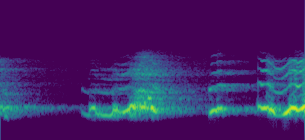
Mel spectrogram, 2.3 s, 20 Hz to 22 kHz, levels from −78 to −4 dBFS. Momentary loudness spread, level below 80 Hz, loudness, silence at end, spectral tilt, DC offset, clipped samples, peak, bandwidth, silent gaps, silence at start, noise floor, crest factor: 16 LU; under -90 dBFS; -24 LUFS; 0 s; 2 dB/octave; under 0.1%; under 0.1%; -6 dBFS; 5 kHz; none; 0 s; -47 dBFS; 16 dB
